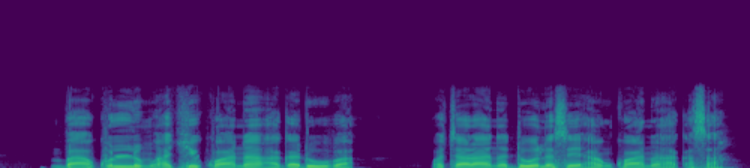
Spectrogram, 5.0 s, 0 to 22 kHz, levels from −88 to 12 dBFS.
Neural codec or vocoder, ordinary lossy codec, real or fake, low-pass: none; none; real; 10.8 kHz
